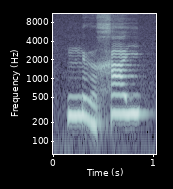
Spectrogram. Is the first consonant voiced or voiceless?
voiced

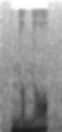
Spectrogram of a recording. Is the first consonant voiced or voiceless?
voiced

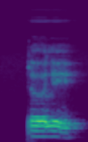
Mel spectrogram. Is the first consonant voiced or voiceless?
voiced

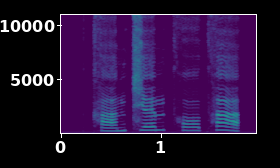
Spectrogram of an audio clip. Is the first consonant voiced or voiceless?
voiceless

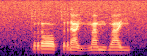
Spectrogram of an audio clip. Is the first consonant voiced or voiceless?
voiceless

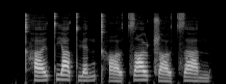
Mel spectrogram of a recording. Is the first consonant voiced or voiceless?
voiceless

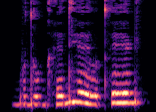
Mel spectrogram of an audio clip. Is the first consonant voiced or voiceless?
voiced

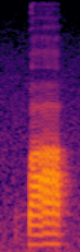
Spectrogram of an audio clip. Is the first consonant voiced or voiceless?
voiced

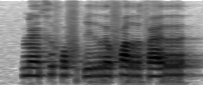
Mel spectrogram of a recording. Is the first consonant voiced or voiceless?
voiced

